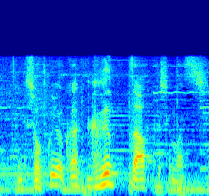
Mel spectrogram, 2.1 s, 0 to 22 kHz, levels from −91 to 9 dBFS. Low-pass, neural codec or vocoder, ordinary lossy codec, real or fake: none; none; none; real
